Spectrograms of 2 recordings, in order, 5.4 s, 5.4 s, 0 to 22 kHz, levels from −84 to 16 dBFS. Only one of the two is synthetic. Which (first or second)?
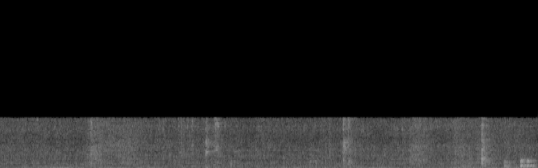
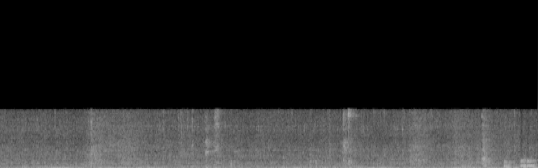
first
